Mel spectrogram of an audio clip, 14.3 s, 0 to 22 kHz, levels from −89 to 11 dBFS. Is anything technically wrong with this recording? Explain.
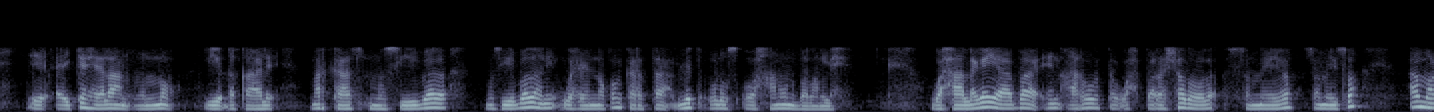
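No, nothing is technically wrong with this audio.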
